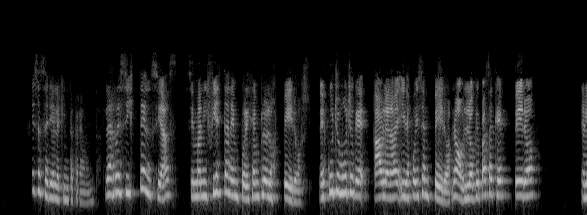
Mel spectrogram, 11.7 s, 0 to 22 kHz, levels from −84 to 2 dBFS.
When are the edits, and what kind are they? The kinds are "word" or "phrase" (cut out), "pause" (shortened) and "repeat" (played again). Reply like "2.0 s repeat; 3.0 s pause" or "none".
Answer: 2.0 s pause; 3.7 s pause; 6.3 s pause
